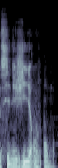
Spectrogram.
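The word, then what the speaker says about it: Cynégire: Et son frère Sinégi prononcé à la française euh est célèbre pour avoir posé la première main sur les navires perses en retraite à marathon.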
